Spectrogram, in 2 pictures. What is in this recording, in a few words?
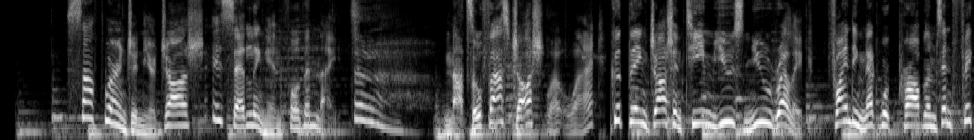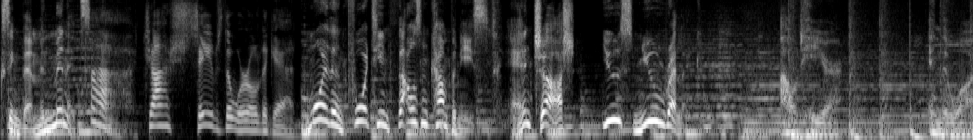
english international commercial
